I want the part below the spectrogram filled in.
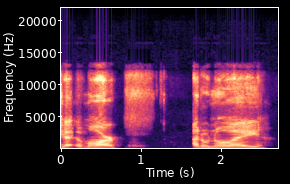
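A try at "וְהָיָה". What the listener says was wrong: Stop. This is not Adonai. This is one word that always gets mixed up with Adonai, and this is the word "and it was." And it's the word, you can read it because you.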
